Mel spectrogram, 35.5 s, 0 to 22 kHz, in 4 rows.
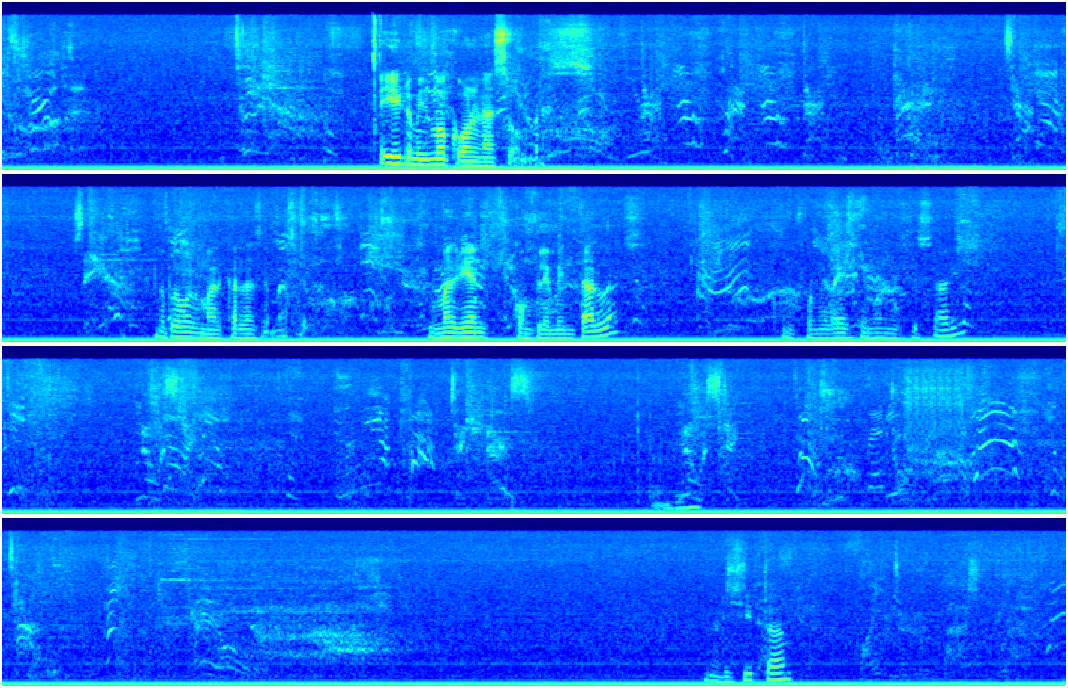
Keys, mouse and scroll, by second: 0.0 click, 0.3 click, 0.6 click, 1.4 click, 6.2 click, 9.0 click, 10.0 click, 10.7 click, 11.3 click, 11.8 click, 12.3 click, 13.0 click, 13.3 click, 14.3 click, 16.3 click, 16.7 click, 17.1 click, 17.6 click, 18.2 click, 18.5 click, 20.5 click, 21.0 click, 21.4 click, 21.7 click, 23.6 click, 24.3 click, 24.9 click, 27.3 click, 27.8 click, 28.1 click, 28.4 click, 28.7 click, 29.1 click, 29.5 click, 29.8 click, 30.1 click, 30.5 click, 31.0 click, 34.4 click, 34.8 click, 35.2 click.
